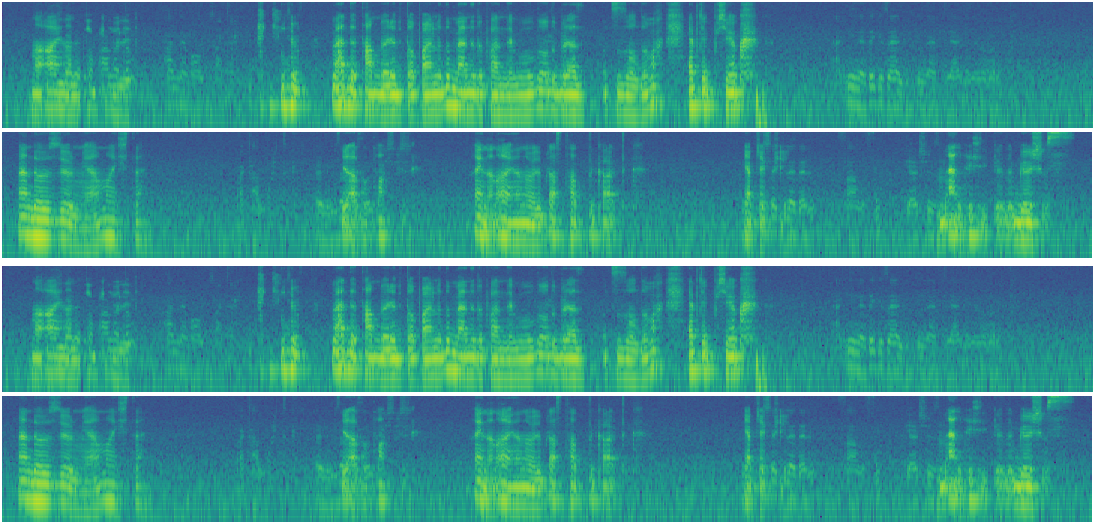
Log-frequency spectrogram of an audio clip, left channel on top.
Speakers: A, on the left (about 80°); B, on the right (about 25°).
A: Na,
B: Tam
A: aynen
B: böyle toparladım.
A: benimki de öyleydi.
B: Pandemi oldu zaten.
A: <laughs> Ben de tam böyle bir toparladım. Bende de pandemi oldu.
B: <laughs>
A: O da biraz tatsız oldu ama <laughs> yapacak bir şey yok. <laughs>
B: Yani yine de güzel günlerdi ya genel olarak.
A: Ben de özlüyorum ya ama işte
B: Bakalım artık. Önümüze
A: biraz
B: bakalım
A: da tattık.
B: başlar.
A: Aynen aynen öyle biraz tattık artık.
B: E,
A: Yapacak
B: teşekkür
A: bir şey
B: ederim.
A: yok.
B: Sağ olasın. Görüşürüz
A: Ben
B: yine.
A: teşekkür ederim. Görüşürüz.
